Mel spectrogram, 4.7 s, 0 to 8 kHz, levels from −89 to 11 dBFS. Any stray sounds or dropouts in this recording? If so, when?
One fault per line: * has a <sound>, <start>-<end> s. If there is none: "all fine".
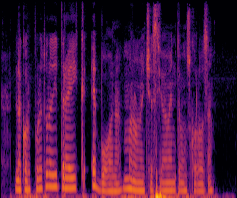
all fine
